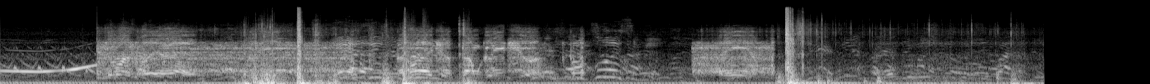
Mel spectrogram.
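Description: Men shout and argue loudly nearby.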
